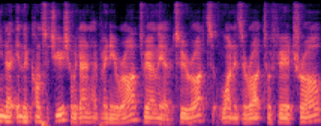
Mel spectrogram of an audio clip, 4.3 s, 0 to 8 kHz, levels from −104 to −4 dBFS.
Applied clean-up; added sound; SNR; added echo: neural mask model DeepFilterNet 3.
